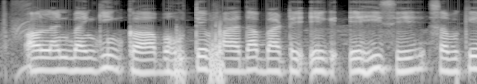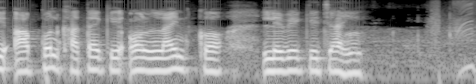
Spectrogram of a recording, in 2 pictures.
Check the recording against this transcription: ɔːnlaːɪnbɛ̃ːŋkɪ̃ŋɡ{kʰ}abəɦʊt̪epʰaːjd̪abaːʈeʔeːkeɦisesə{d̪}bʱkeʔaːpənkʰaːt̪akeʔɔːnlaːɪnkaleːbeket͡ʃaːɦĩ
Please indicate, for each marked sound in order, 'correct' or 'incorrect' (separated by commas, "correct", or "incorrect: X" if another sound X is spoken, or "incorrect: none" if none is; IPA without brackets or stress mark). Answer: incorrect: k, incorrect: none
